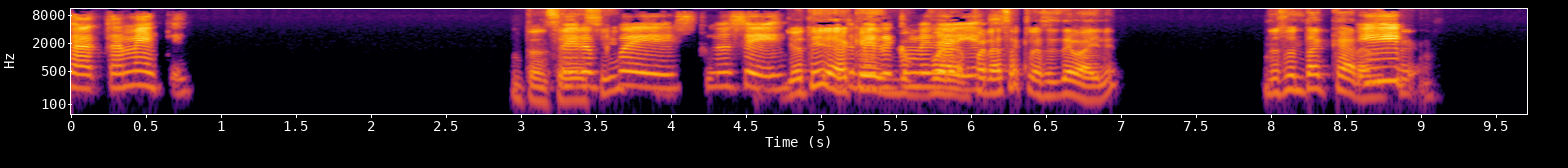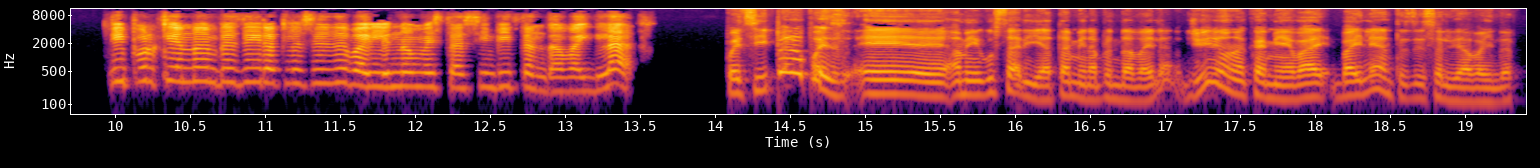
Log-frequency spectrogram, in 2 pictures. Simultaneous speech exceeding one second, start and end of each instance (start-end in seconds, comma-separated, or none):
4.7-6.3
